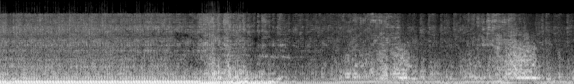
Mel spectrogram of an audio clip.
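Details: Lotus Esprit, freshly rebuilt engine, cold start, exhaust only a downpipe with no silencer: loud raw rumble at a high, even cold idle, then settling lower; engine sounds healthy.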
